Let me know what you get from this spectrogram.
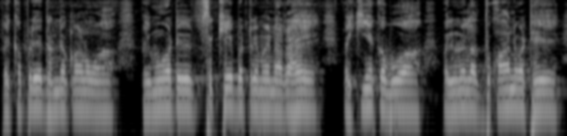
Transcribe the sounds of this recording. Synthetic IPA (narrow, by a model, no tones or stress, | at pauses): pɐikɐpɽed̪ʱɐnõkaːɽ̃oaːpɐĩmũːʋɐʈsɪkʰeɓɐʈɾemẽnɐɾɐɦepɐikiːə̃kɐboaː | pɐɾiʊnəlaːd̪ʊkaːnʋɐʈʰeː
